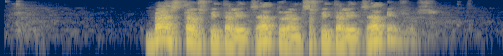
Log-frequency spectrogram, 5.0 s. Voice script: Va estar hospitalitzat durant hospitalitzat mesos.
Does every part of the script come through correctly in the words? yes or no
yes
